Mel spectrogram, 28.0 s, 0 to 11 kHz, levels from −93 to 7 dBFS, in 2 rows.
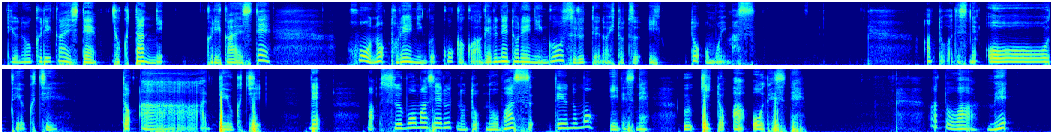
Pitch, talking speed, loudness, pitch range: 190 Hz, 240 characters per minute, -37 LUFS, 170-225 Hz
